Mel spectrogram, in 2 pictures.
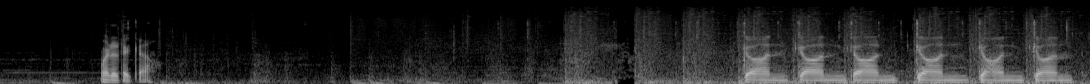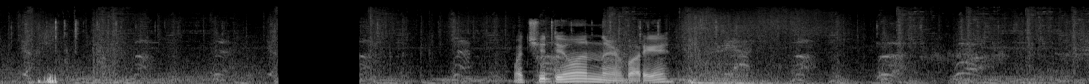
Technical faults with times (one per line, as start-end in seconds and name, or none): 13.68-14.50 audio dropout to silence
